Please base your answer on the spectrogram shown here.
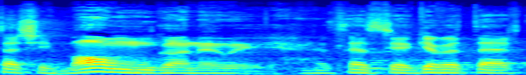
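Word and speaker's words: Maunganui: called Mount Monganui and I heard it um pronounced on the TV Manganoui. It's actually Monganui as you give it that kind of Mauy sort of uh pronunciation.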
